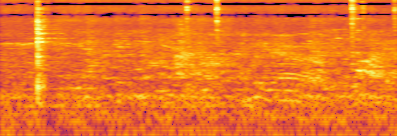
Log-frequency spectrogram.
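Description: Metal tongs clink against a grill grate.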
